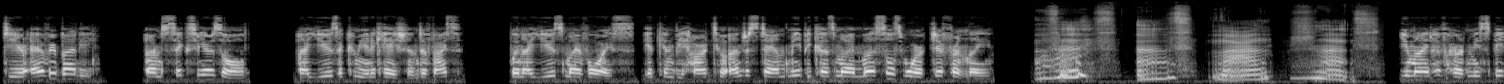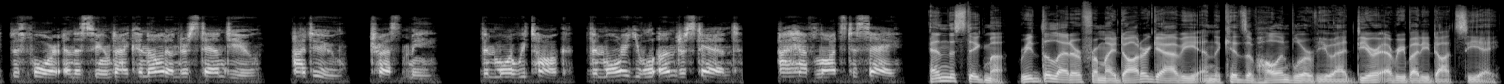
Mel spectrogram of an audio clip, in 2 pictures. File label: radio ad; Dear Everybody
